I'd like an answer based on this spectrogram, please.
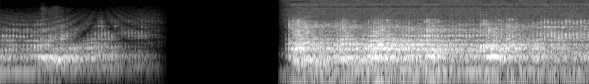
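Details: Lion in an edited sequence: a rough, rasping growl of about one and a half seconds, a cut to silence, then a sustained, loud, gravelly roar that keeps going for three seconds with a coarse, pulsing texture.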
